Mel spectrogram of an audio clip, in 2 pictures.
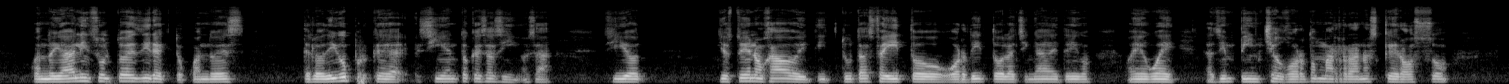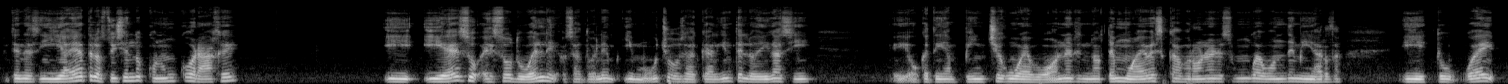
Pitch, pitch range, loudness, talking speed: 130 Hz, 125-140 Hz, -19 LUFS, 180 wpm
